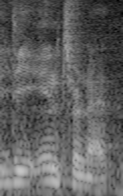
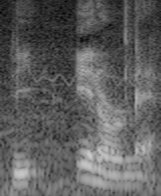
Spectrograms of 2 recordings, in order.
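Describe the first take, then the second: First: The word is said with a clear t sound. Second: The word is said as inner-net, without t. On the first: "They they they don't say the internet" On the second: "like I N N E R, inner, and then net"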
